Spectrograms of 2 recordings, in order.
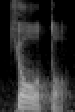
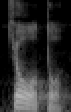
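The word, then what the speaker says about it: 京都: falamos aqui em japonês a pronúncia dela é koto koto tem esse prolongamento no meio também e depois temos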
